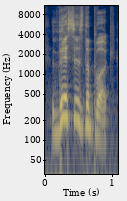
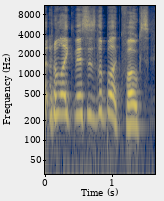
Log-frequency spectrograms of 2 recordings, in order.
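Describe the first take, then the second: First: Said in the usual way. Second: Laughing, higher and louder; laughing glee. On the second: Real, not acted. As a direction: gush through a laugh about the book. Gleeful about the goofy comic.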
